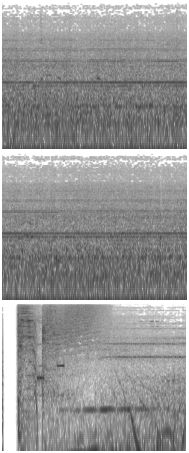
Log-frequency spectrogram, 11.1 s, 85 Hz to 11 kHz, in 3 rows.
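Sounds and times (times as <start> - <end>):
large engine running: 0.0 - 7.4.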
